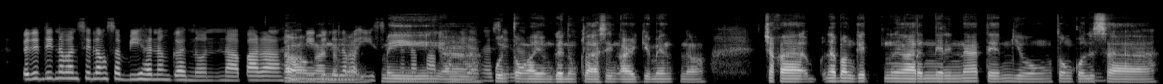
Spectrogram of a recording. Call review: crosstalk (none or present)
present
